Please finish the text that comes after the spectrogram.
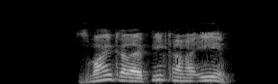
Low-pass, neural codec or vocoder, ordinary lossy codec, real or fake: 7.2 kHz; codec, 16 kHz, 8 kbps, FreqCodec, smaller model; AAC, 32 kbps; fake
